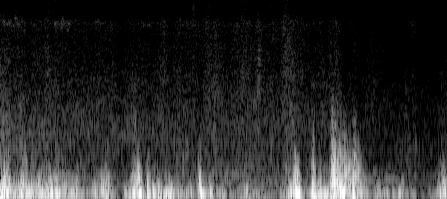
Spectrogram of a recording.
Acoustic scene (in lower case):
residential area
